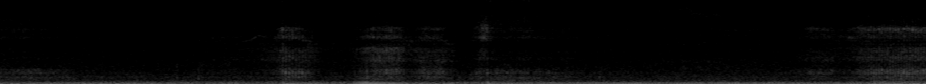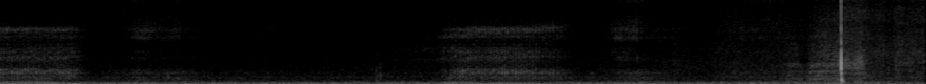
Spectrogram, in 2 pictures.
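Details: Dog named Lucybelle asleep on a lap, breathing in slow, soft snores indoors; airy, nasal inhalations repeat every two to three seconds with faint low rumbles between them, and a sharp click sounds near the end.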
